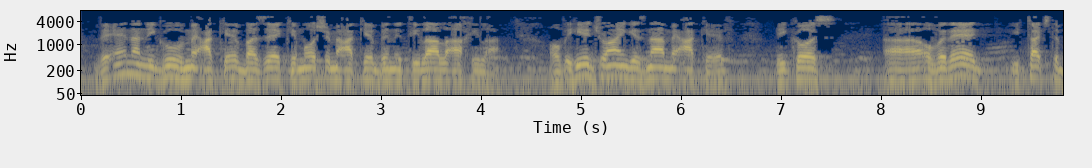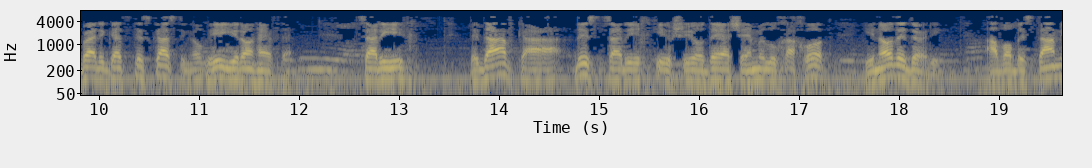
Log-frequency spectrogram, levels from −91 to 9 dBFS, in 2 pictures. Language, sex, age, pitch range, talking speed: English, male, 50-69, 105-125 Hz, 85 wpm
